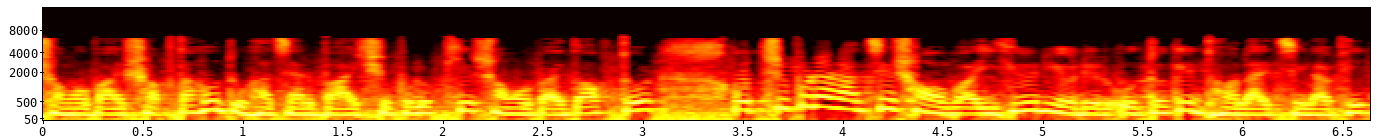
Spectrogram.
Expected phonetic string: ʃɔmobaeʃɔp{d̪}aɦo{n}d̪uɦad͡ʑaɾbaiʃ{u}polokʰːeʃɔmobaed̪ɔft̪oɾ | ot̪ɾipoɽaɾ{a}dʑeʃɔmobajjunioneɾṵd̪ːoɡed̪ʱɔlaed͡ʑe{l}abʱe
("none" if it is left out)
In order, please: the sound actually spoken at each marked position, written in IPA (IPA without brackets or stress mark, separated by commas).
t̪, none, u, a, l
